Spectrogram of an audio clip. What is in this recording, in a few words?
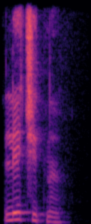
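"лечитны", Komi, female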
